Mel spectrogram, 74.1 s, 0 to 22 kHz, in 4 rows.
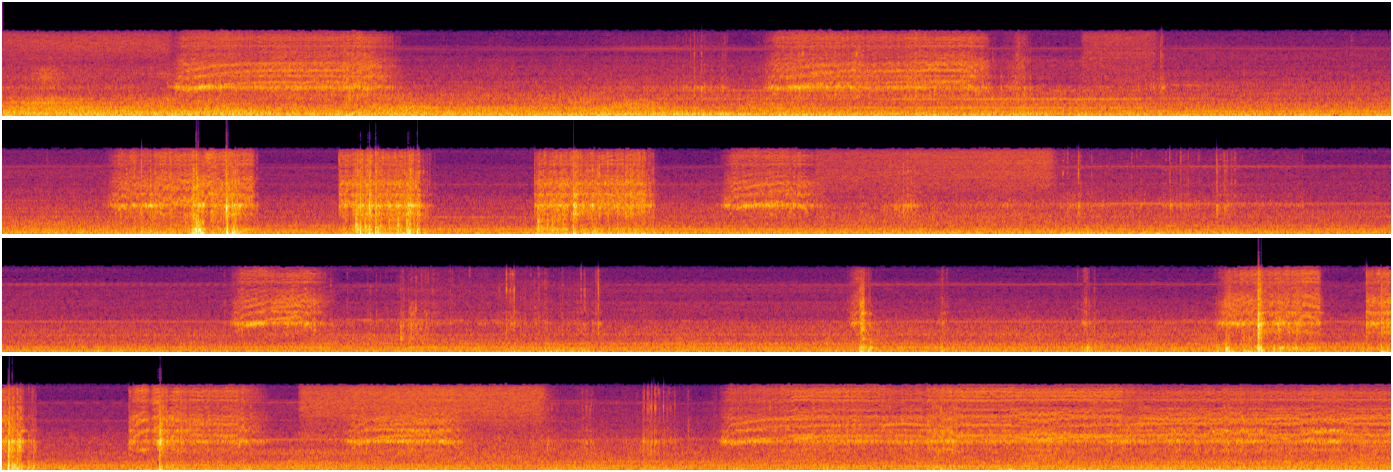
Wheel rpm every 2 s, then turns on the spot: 10, 120, 60, 0, 10, 130, 80, 10, 0, 10, 130, 70, 30, 100, 60, 20, 20, 20, 0, 10, 50, 20, 10, 0, 0, 0, 50, 80, 60, 70, 90, 20, 60, 160, 160, 160, 160.
0-2 14-16 30-36 42-46 62-64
